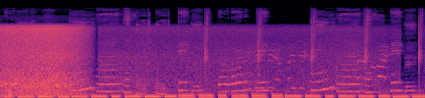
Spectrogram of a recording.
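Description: Chingri waterfall near Boga Lake in Bandarban, Bangladesh, gives a steady loud roar of falling water heard close up, with a repeating electronic music track playing over it for most of the stretch.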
